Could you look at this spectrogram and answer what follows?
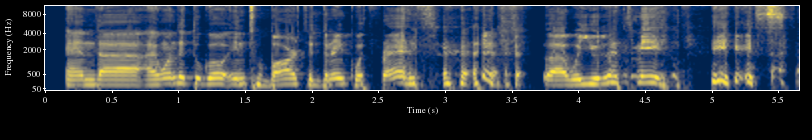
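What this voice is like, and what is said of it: Slight put-on foreign accent. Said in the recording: “Just speak with a little... with a little accent.”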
